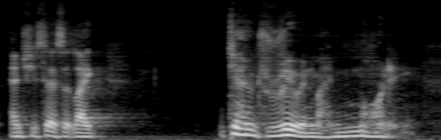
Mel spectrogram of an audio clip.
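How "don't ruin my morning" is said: slow, exaggerated British accent, laid on thick. Quoting how a woman delivered a line, in an exaggerated British accent. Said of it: "Too much of a British accent".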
